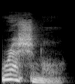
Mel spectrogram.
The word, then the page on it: rational: British English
